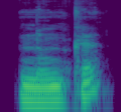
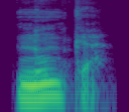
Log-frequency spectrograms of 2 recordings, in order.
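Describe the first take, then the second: First: Rising, disbelieving echo of Nunca; surprised question. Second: Nunca said flat and firm, falling; flat firm answer. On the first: Mateo, startled, questions Elena's never, rising disbelief. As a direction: ask it back in disbelief, pitch lifting at the end. Incredulous echo of her words. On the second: Elena confirms to Mateo she never cooks, firm and flat. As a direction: settle it with one firm falling word. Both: Acted.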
